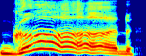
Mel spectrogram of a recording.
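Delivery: high, long yell for the guard; mild mock yell. A narrator's reading. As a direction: call the guard in outrage. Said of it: "the purple one yelled".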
